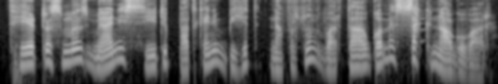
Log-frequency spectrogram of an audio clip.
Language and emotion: Kashmiri, disgusted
